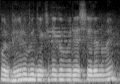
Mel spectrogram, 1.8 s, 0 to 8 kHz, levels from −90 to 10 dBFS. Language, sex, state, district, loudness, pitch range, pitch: Hindi, male, Chhattisgarh, Kabirdham, -12 LUFS, 165-175 Hz, 170 Hz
